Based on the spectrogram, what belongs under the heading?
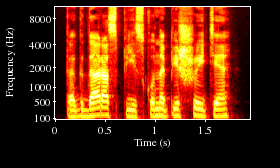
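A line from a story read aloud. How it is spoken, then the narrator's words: Through gritted teeth. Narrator (Russian): процедил Соколовский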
